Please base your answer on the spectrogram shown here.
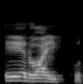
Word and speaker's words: herói: não é uma paroxítona herói é uma oxítona ele tem tonicidade na última sílaba heroi entendeu então como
